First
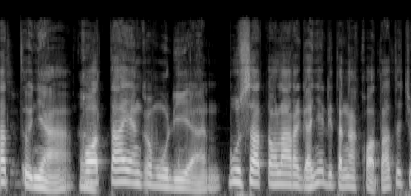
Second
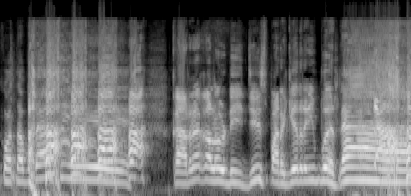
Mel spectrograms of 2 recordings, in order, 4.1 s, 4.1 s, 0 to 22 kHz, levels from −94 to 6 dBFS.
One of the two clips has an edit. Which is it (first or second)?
second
